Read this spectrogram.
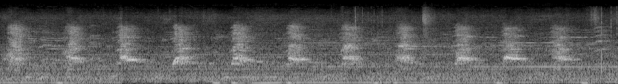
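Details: Toy Poodle puppies give high, sharp yaps in a steady series, about two each second, eleven in all, over a constant low hum and faint background music.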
